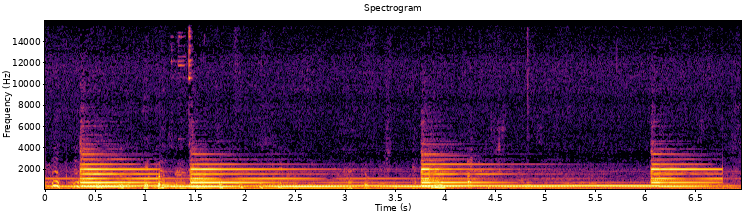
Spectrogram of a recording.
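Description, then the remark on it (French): A church bell in Saint-Savin, Hautes-Pyrénées, France, tolls four times at uneven intervals as the Tour de France passes, each strike ringing out with rich, lingering overtones that blend into a steady hum, with faint ambient murmur in the background. “Là où le Tour de France passe, les cloches sonnent.”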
